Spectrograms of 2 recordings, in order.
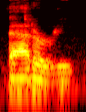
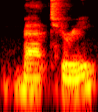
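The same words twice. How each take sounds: First: The middle consonant sounds like a D. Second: The middle consonant is a clear T sound.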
